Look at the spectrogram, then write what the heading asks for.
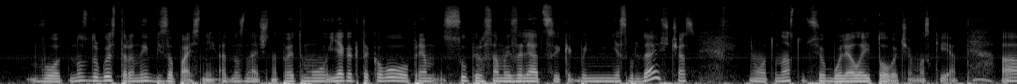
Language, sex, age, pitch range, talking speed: Russian, male, 20-39, 140-165 Hz, 175 wpm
